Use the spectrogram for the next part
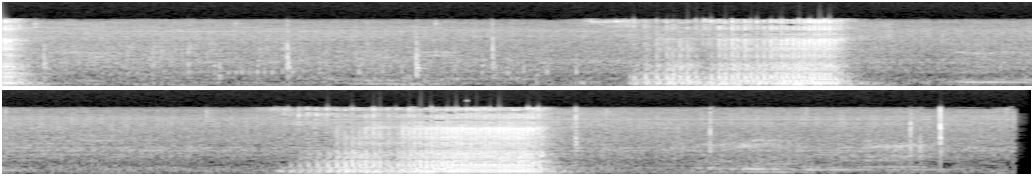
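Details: Zeke the dog rips out heavy snores while Sumner sleeps nearby indoors; two long, grating snores about three and a half seconds apart, each over a second long, with soft breathing in between.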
